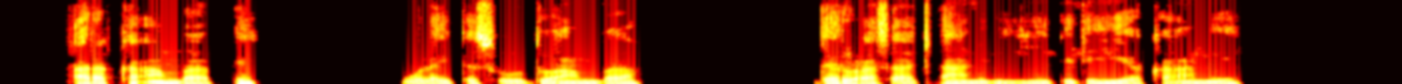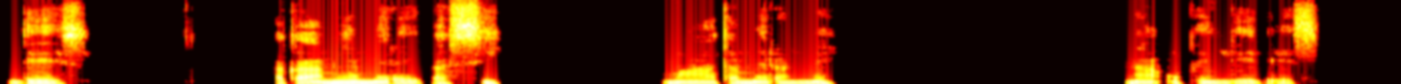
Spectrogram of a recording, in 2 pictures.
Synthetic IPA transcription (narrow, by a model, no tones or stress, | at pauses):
ʔɐɾɐkːɐʔɐmbaːpːɛ | wɔlɐjt̪ːɐsoːd̪ɔʔɐmbaː | d̪ɐɾɔ̰ʔɐsaːt͡ʃʼaːnɪd̪ɪ̰jiːd̪ɛd̪ɛʔɪjakʰɐ̰ʔɐ̰meː | d̪ɛʔe̞ːs | hɐkaːmɪjɐmɛɾʔɐjkʼɐsːɪ | maːt̪ɐmɛɾʔɐnːɛ | naːʔʊpɛnɡ̪eːd̪ɛʔḛːs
